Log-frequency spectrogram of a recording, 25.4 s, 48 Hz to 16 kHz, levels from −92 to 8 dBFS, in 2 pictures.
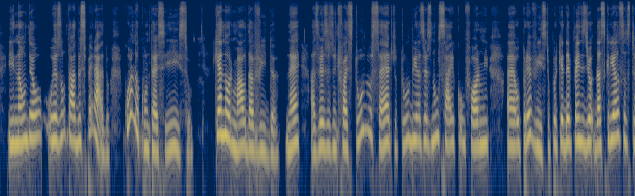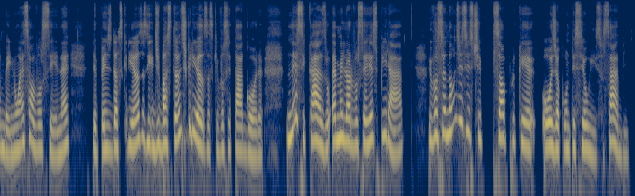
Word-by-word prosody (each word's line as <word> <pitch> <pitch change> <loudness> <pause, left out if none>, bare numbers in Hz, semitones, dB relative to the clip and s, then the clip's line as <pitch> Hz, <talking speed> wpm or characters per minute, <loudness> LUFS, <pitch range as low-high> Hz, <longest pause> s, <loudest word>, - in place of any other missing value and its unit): e 225 -1 +3
não 225 +2 +4
deu 265 +2 +2
o 245 - -5
resultado 250 -1 +2
esperado. 245 - -1 0.3
Quando - - +1
acontece 190 - -1
isso 195 -3 -4 0.5
que 300 - +4
é 300 - +10
normal 215 -7 +5
da 200 -1 +3
vida, 175 -3 -6
né, 220 +2 +2 0.2
às 180 0 -5
vezes 210 -1 +1
a - - -5
gente 195 - -6
faz 200 -3 +1
tudo 305 +6 -4
certo, 220 -2 0
tudo 240 +2 -2
e, 250 - +3
às 240 -1 -4
vezes 235 -2 -3
não 255 +3 +1
sai 230 -4 -2
conforme, 220 0 0 0.3
eh, 210 -1 +2
o 220 - 0
previsto, 215 - -1
porque 225 +3 0
depende 235 +1 +3
de 230 +2 +4
o 230 - +2
das 215 +1 +1
crianças 255 -2 +1
também. 190 -7 -4
Não 185 +3 -2
é 235 - -1
só 245 -1 -1
você, 190 -4 -6
né. 195 +6 -2 0.4
Depende 190 +1 -3
das 205 -1 +1
crianças 230 +4 -1
e 230 -2 0
de 200 +3 -1
bastante 240 +7 +2
crianças 215 - +2
que 195 - -11
você 195 +2 -8
está 190 -1 0
agora. 165 -3 -3 0.5
Nesse 270 - +2
caso, 230 -6 +3
é 240 - +4
melhor 250 -3 +4
você 220 +2 -2
respirar 235 -7 -1 0.5
e 245 - -1
você 290 +3 +1
não 315 +2 +4
desistir 330 - -2 0.2
só 265 -1 +3
porque 225 -4 -3
hoje 205 -1 +4
aconteceu 195 +1 -3
isso 160 -2 -11
sabe. 175 -8 -2
220 Hz, 170 wpm, -22 LUFS, 195-250 Hz, 0.5 s, é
